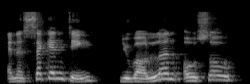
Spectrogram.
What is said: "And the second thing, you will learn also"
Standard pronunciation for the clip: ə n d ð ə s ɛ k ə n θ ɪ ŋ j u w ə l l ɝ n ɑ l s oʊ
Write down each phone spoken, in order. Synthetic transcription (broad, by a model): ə n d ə s ɛ k ə n t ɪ ŋ j u w ə l l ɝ n ɑ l s oʊ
